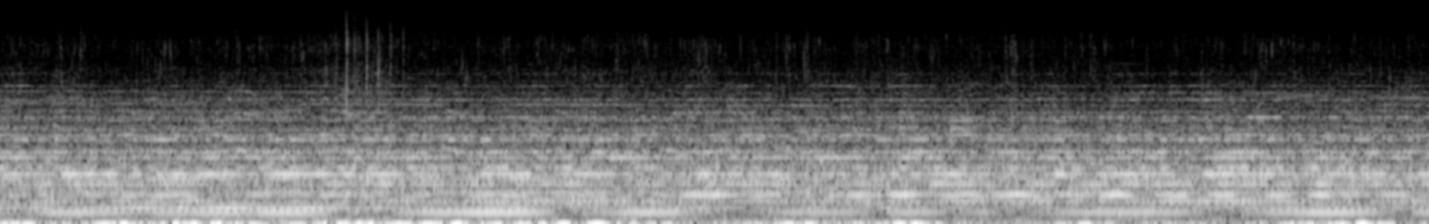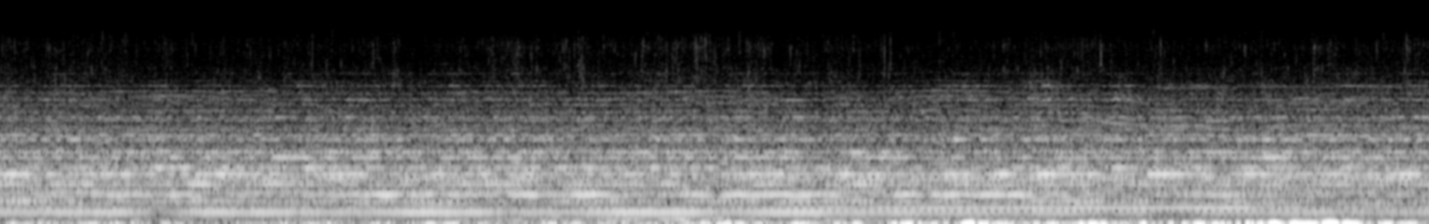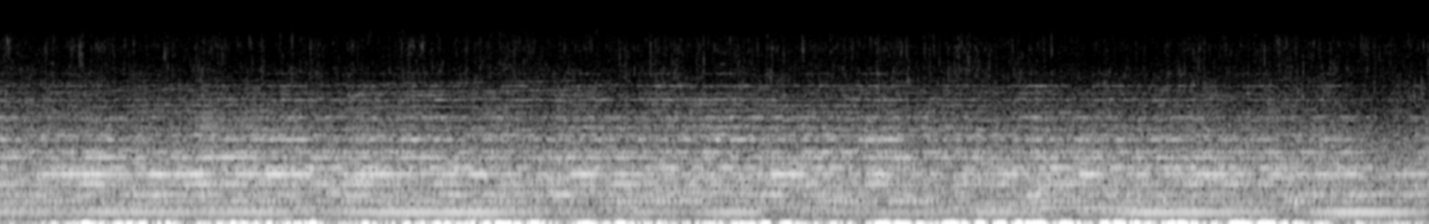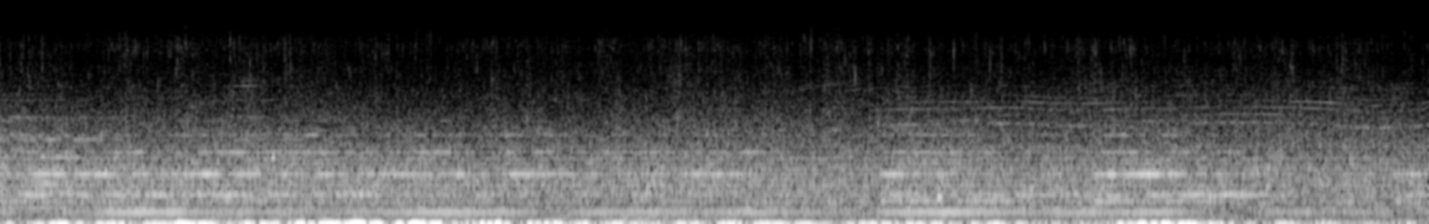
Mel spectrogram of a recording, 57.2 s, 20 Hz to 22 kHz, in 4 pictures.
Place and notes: Brygidki, Gdańsk, Poland - Bells of St Bridget Church over the Radunia river
The noon bells of St Bridget Church over the Radunia river gurgling.
Apart from the standard city traffic noise there is the noise of glass polishers used nearby at the then newly built Heweliusza 18 office building.
Tascam DR-100 mk3, built-in Uni mics.
województwo pomorskie, Polska, 27 November 2019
